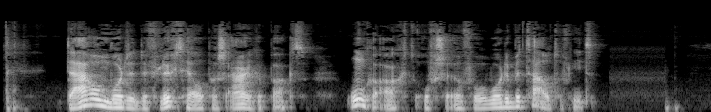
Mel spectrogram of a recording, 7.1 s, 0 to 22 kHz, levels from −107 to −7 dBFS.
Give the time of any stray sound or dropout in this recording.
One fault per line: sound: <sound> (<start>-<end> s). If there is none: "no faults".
no faults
